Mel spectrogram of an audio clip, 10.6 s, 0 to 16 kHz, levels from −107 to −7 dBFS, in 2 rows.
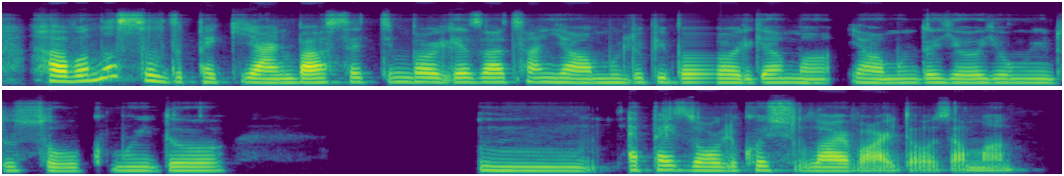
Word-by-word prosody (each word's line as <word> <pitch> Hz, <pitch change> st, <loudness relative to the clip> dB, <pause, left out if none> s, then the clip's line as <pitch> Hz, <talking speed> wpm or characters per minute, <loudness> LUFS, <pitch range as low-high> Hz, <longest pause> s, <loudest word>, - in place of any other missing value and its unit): Hava 235 Hz, +3 st, +7 dB
nasıldı 250 Hz, -, +2 dB
peki? 190 Hz, 0 st, -4 dB
Yani, 175 Hz, -1 st, +4 dB
bahsettiğin 190 Hz, +2 st, +4 dB
bölge 190 Hz, 0 st, +3 dB
zaten 190 Hz, +1 st, +1 dB
yağmurlu 175 Hz, -1 st, -1 dB
bir 185 Hz, -2 st, -5 dB
bölge 175 Hz, -1 st, 0 dB
ama 165 Hz, -3 st, -3 dB
yağmur 170 Hz, -2 st, -2 dB
da 175 Hz, -, 0 dB
yağıyor 170 Hz, 0 st, -2 dB
muydu, 165 Hz, 0 st, -6 dB
soğuk 155 Hz, -2 st, -7 dB
muydu? 165 Hz, 0 st, -3 dB, 1.3 s
Iıı, 165 Hz, -3 st, -4 dB, 0.2 s
epey 195 Hz, 0 st, 0 dB
zorlu 170 Hz, -2 st, -1 dB
koşullar 165 Hz, -4 st, +1 dB
vardı -, -, -2 dB
o -, -, -6 dB
zaman. 100 Hz, -, -7 dB
175 Hz, 135 wpm, -24 LUFS, 165-190 Hz, 1.3 s, Hava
